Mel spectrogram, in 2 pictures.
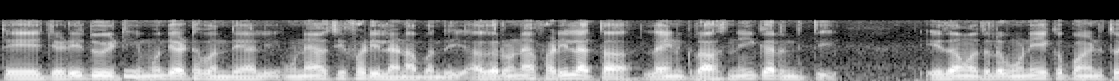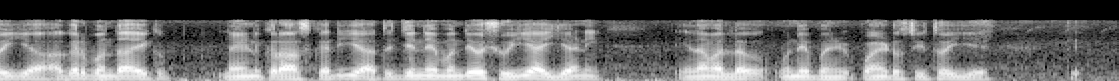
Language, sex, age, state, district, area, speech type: Dogri, male, 18-30, Jammu and Kashmir, Kathua, rural, spontaneous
